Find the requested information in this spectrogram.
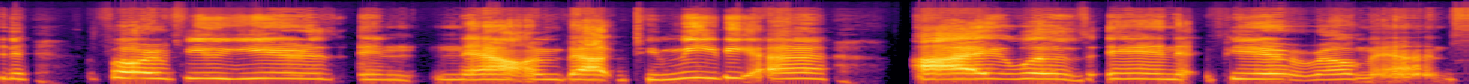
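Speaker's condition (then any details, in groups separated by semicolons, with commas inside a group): Cerebral palsy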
